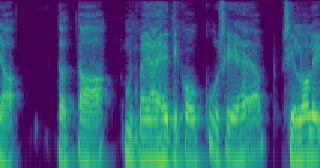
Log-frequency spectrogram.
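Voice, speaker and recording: On a very clean recording with a silent background, a man of medium pitch talks at a very slow pace. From Finland, Vantaa (Hakunila). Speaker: professional poker player. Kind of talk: interview. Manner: halting, many fillers.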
